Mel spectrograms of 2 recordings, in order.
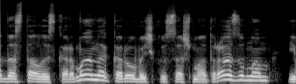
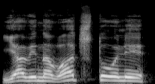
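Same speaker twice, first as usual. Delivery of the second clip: mildly indignant, higher-pitched protest; 5 semitones higher than usual. A narrator's reading. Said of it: "возмутился Шматразум". (с лёгким возмущением, повыше)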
